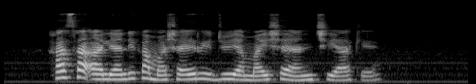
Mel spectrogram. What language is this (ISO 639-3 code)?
swa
